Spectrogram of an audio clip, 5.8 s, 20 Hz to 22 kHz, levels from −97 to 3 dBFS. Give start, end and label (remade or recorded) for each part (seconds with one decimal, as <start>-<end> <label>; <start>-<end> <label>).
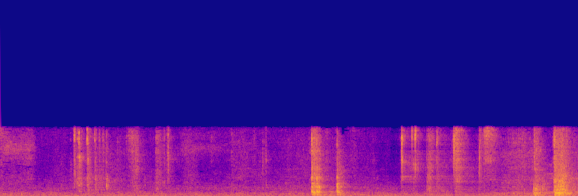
0.0-3.9 recorded; 3.9-4.8 remade; 4.8-5.8 recorded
